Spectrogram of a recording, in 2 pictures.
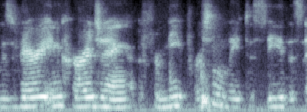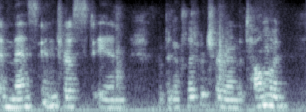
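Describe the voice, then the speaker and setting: Through noticeable background noise, a woman talks at a fairly quick pace. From Israel. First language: Hebrew. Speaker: scholar of rabbinic literature. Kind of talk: interview. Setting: live video hangout.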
